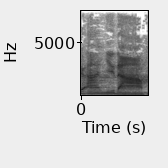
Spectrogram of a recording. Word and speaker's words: A Di Đà: Còn năm ở đây là quý vị đang niệm Nam Mô A Di Đà Phật mà ha, thì chữ A Di Đà phát âm á, nguyên âm nó là Amita, chúng ta phát âm trại trại là A Di Đà, nó quen rồi.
